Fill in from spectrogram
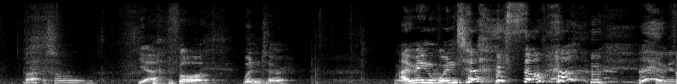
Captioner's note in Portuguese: risos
